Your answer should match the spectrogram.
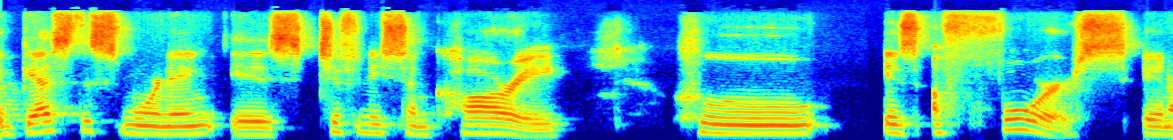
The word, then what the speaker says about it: Sankary: My last name is pronounced Sankary, just FYI.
